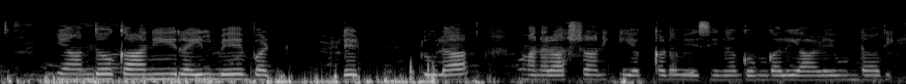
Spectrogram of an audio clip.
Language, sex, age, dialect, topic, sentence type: Telugu, female, 18-24, Southern, banking, statement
